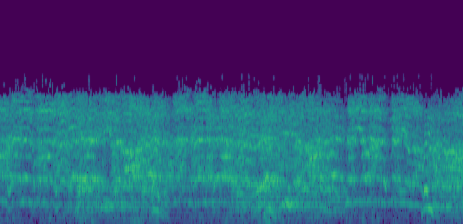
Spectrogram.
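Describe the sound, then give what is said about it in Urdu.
A large crowd at a speech loudly chants religious slogans, many voices shouting together in a continuous roar that fills the whole stretch with rising and falling swells. “میں نے پہلے کہا نعرے کوئی نہ لگائے، نعرہ نہ لگائیں.”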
